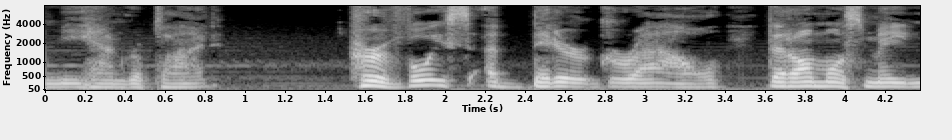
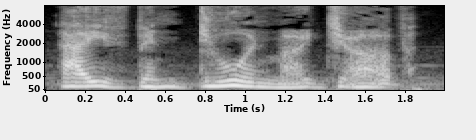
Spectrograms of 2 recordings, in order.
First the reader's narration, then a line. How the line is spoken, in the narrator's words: Croft growled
